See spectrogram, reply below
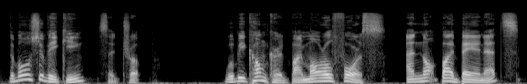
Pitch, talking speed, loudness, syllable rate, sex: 130 Hz, 160 wpm, -17 LUFS, 5.6 syllables/s, male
